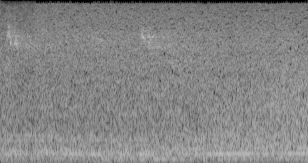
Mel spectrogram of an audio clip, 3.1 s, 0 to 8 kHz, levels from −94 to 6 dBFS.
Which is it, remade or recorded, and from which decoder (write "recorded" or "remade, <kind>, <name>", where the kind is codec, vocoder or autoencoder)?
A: recorded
